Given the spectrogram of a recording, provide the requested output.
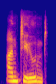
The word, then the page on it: untuned: Indian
